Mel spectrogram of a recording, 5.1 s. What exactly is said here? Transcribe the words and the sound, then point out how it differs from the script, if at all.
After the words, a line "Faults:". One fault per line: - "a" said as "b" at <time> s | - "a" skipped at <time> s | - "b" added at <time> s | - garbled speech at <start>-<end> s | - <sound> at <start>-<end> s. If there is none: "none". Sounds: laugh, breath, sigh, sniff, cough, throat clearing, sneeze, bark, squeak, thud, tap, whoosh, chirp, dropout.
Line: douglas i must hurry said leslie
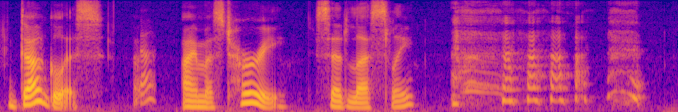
douglas i must hurry said leslie
Faults:
- laugh at 1.0-1.2 s
- laugh at 3.4-4.9 s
